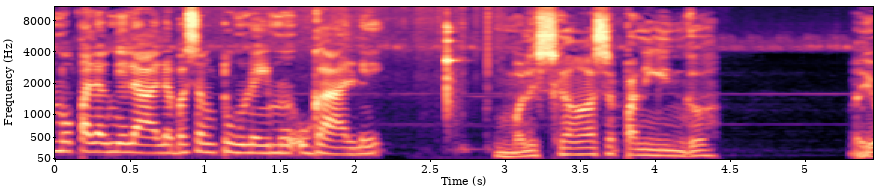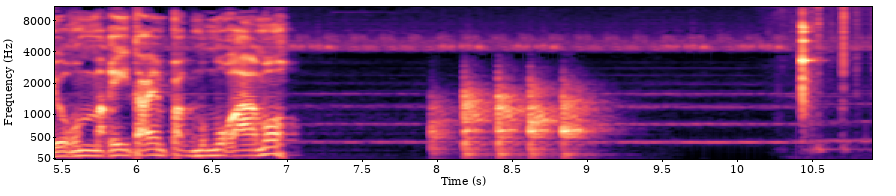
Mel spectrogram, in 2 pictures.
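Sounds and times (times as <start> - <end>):
speech: 0.0 - 4.5, 5.3 - 7.2
knocking on a wooden door: 8.0 - 9.3.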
